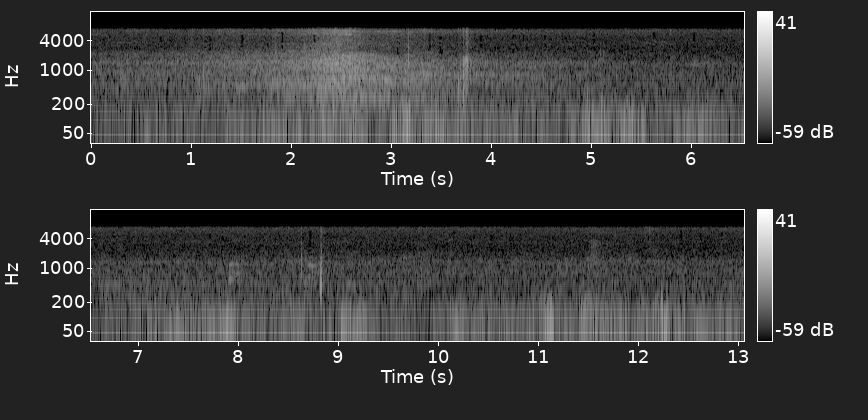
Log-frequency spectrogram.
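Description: Wind rumbling on a handheld camera's microphone, with a louder swell of rushing noise about two to three seconds in and a few sharp handling clicks later on.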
